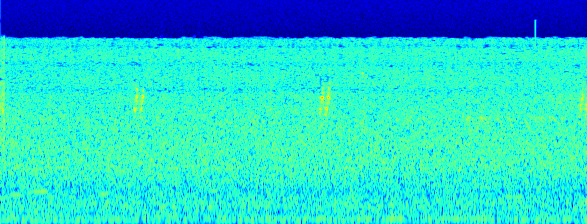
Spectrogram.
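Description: Steady outdoor city background noise with a low rumble, and two faint, short high chirps, one about a second and a half in and another just past three seconds.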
